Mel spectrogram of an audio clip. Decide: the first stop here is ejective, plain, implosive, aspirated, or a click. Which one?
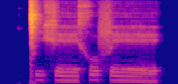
click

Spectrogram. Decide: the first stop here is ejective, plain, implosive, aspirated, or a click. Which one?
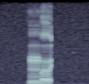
plain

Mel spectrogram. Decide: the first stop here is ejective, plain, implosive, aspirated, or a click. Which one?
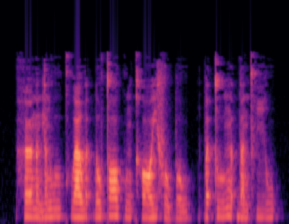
aspirated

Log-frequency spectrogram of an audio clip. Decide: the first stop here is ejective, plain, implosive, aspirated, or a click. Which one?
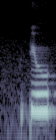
plain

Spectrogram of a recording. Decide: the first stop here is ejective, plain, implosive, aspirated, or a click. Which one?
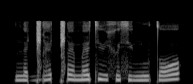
click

